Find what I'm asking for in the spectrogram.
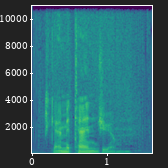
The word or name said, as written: gametangium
